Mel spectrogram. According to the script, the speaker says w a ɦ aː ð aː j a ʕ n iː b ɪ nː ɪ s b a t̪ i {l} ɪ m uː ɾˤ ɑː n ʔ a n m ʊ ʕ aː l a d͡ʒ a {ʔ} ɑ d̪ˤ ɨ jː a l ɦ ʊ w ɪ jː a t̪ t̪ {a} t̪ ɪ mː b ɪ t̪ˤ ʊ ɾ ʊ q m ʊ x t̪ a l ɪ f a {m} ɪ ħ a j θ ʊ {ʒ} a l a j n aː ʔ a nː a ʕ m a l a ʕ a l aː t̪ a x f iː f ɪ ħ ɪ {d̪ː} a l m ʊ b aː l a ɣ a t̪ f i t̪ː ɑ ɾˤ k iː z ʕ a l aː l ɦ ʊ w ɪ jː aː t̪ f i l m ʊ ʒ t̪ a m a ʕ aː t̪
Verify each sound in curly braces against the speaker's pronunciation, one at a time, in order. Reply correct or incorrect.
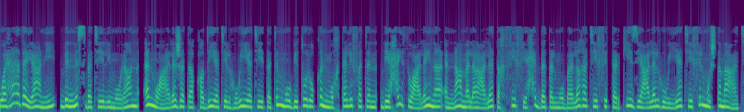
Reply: correct, incorrect, correct, incorrect, incorrect, correct

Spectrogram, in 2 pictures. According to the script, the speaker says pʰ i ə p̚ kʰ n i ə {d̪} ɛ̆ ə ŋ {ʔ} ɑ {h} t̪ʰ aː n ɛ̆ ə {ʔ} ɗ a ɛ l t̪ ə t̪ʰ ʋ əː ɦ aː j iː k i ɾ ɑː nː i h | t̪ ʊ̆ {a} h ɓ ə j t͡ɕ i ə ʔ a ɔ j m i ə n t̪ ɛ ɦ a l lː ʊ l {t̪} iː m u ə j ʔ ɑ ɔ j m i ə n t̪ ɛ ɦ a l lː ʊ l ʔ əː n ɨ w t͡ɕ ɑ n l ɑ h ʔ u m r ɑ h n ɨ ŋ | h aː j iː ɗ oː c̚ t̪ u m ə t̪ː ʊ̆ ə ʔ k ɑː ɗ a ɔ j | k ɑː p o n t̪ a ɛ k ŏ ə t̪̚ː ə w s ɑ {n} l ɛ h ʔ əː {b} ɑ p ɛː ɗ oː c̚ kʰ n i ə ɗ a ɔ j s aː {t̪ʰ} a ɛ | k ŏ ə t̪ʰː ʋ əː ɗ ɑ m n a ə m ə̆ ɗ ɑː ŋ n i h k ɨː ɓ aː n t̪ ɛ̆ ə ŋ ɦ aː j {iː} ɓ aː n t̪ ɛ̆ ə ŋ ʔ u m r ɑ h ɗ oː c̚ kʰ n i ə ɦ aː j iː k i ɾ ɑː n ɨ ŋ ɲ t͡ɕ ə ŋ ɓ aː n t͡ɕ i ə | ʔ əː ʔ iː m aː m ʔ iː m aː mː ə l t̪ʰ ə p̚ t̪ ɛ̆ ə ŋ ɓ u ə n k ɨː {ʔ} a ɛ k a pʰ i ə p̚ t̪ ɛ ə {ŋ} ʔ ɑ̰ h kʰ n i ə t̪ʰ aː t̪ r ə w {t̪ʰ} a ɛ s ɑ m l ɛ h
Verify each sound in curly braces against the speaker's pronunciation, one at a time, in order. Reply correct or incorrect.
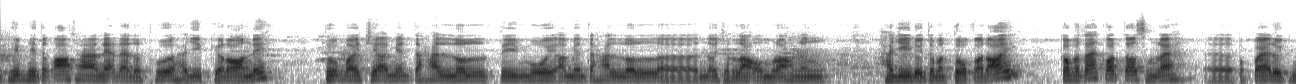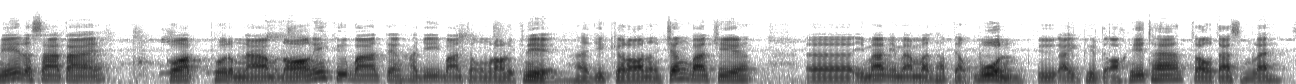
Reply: incorrect, correct, correct, correct, incorrect, correct, incorrect, incorrect, incorrect, correct, correct, correct, incorrect

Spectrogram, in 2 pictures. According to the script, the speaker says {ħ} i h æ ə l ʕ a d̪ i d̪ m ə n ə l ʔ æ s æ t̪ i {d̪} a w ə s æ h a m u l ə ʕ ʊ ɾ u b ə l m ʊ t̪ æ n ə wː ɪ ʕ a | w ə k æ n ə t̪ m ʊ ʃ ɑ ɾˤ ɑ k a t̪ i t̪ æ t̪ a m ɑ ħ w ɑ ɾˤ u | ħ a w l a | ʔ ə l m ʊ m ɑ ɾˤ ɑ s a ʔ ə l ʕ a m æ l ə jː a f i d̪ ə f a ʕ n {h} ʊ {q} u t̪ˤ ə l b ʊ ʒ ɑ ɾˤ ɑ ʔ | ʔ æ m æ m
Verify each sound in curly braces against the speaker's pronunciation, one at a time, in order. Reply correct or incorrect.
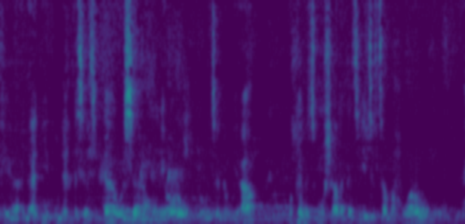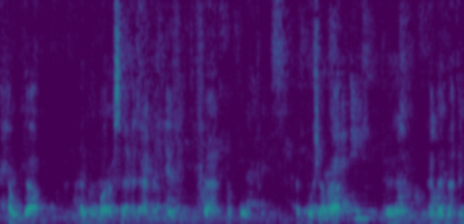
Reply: incorrect, correct, incorrect, correct

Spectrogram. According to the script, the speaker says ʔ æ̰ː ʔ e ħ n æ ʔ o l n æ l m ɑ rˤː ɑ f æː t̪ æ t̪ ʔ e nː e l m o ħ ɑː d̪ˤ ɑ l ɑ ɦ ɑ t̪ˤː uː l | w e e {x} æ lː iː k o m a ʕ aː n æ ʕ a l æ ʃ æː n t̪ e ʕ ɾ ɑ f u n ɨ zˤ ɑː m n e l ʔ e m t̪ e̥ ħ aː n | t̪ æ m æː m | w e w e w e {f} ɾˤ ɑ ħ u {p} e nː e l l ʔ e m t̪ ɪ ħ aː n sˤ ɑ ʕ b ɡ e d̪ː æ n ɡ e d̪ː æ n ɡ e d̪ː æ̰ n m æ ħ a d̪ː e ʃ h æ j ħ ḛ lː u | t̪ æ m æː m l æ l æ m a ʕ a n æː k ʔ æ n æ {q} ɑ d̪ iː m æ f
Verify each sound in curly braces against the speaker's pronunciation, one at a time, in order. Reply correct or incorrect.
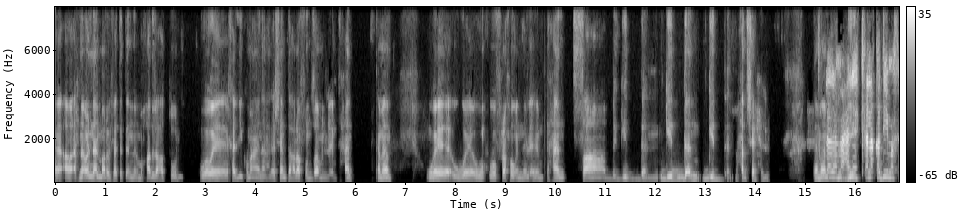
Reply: correct, correct, incorrect, correct

